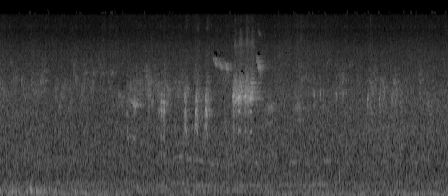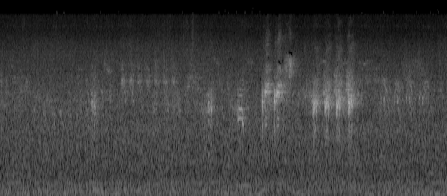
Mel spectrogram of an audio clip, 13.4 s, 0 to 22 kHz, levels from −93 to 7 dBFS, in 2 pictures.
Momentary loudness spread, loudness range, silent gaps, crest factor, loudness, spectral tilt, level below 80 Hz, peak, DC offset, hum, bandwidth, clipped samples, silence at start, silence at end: 16 LU; 12 LU; none; 24 dB; -36 LUFS; -1 dB/octave; -60 dBFS; -16 dBFS; under 0.1%; none; 17 kHz; under 0.1%; 0 s; 0 s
